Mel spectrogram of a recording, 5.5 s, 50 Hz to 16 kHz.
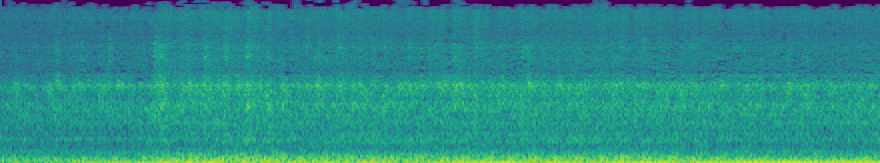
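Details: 6.2 diesel hard to start with smoke: deep idle with uneven, lumpy pulsing and surging, barely holding on even with throttle; fuel delivery suspected, fuel filter replacement planned.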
